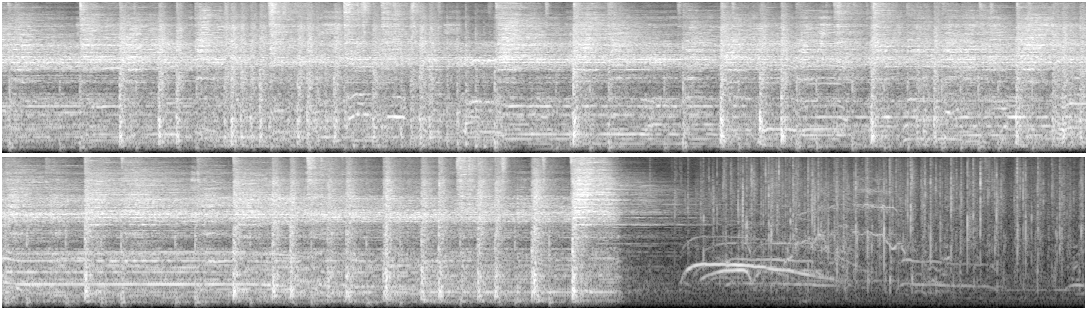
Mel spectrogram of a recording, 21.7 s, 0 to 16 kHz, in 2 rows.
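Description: Acoustic drum kit with cymbals played hard over a pop-rock backing track, busy fills and crashes, ending suddenly about 17 seconds in. After that the music is gone and only much quieter street sound remains.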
